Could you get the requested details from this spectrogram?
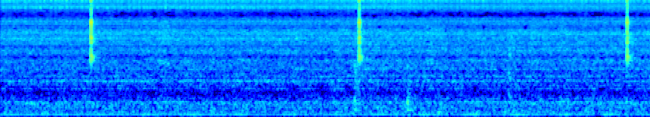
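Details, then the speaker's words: Desktop PC after a power outage, with new power supply and new GPU installed: at power-up it turns on but gives faint sharp clicks every couple of seconds over a steady hum, no POST beep, something flashing at the back; cause unknown. "apparently it's turned on but it's not working when you look in the back this is what happens apparently that's kind of flashing a little bit too every time you hear that little clicks"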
